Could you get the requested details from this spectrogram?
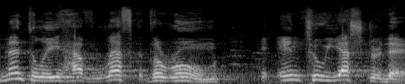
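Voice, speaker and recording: Against noticeable background noise, a man speaks at a high pitch with lively intonation. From New Jersey. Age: 60s. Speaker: sales speaker. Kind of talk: motivational seminar talk. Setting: stage with audience. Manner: animated.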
